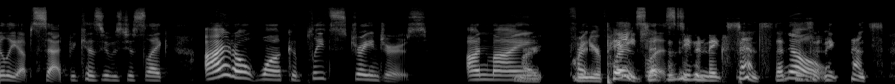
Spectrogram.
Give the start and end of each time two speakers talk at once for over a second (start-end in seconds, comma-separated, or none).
5.2-6.9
